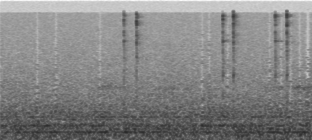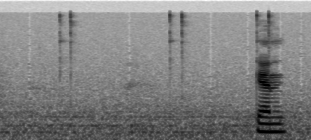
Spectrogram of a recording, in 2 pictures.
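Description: Near silence with a few faint computer mouse clicks, mostly in quick press-and-release pairs, scattered through a low steady room hum.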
